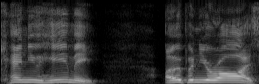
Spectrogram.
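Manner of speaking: very loud, high, up-close call. Demonstrating how to get a response from a person, close to their face: loud voice. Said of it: "to their face in a loud voice".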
